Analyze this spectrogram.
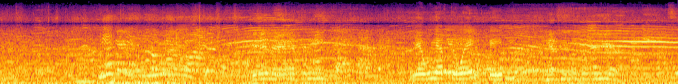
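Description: A woman talks nearby with a cheerful, animated voice.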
